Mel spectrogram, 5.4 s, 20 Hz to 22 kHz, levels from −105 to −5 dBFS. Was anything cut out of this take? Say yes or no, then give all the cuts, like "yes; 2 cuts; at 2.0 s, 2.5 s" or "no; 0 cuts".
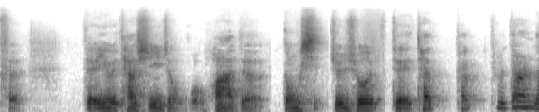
yes; 3 cuts; at 2.7 s, 3.3 s, 3.8 s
